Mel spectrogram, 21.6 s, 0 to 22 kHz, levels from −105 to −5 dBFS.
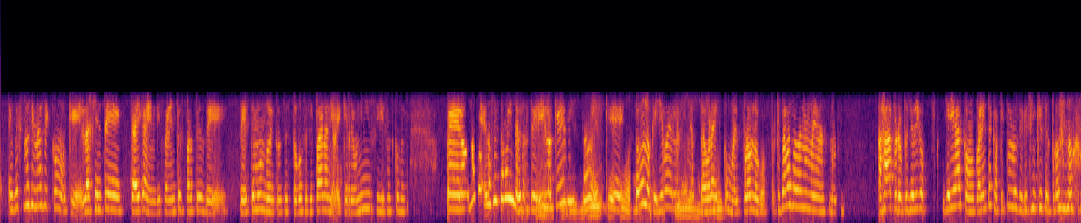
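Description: G.729 codec damage runs through the whole clip. The speech is squeezed into a line band of roughly 200 Hz to 3.7 kHz, and at 8 kbit/s each 10 ms frame is rebuilt from a vocal tract filter, a pitch predictor and a handful of pulses. The result is a plainly audible rough, slightly synthetic texture, with no air or sibilant detail above the band.

VoIP packet loss concealed by the speech codec first occurs at 1.22 to 1.27 s. About 20 ms of audio is missing, which points to a single lost packet. The decoder stretches its last pitch and filter settings across the gap and lowers the gain, so a short buzzy or noisy, smeared patch is heard. Because each frame builds on the one before, the damage lingers briefly after real audio returns.

Speech suppressed in double talk starts at 10.21 to 10.86 s, where the level dips by as much as about 25 dB. Inside that stretch, at 10.46 to 10.56 s, a second packet-loss concealment covers about 40 ms, consistent with two consecutive packets. 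That adds a buzzy or noisy, fading smear on top of the dip.

Further double-talk suppression follows at 11.1 to 11.8 s (about 20 dB deep), 12.61 to 12.87 s (about 15 dB) and 13.07 to 14.0 s (about 10 dB). The sound ducks, thins or breaks into pieces in each of these spans. This is likely an echo canceller turning down the near talker while it cannot tell that voice apart from far-end echo.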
